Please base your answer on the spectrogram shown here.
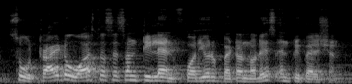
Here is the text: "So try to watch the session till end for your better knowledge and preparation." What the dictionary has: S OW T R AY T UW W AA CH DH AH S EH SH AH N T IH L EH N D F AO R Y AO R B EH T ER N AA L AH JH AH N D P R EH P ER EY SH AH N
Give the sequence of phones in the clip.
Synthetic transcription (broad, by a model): S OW T R AY T UW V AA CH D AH S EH S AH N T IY L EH N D F AO R Y AO R B EH T ER N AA L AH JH AH N D P R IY P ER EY SH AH N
